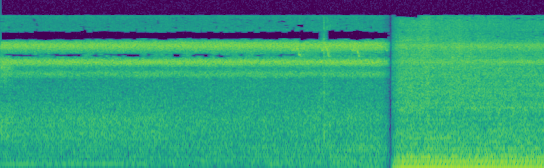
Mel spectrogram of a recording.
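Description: Steady chorus of insects chirring with high, even tones. About three seconds in it cuts abruptly to a louder, steady low drone of a vehicle's engine and road noise heard from inside the cabin.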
